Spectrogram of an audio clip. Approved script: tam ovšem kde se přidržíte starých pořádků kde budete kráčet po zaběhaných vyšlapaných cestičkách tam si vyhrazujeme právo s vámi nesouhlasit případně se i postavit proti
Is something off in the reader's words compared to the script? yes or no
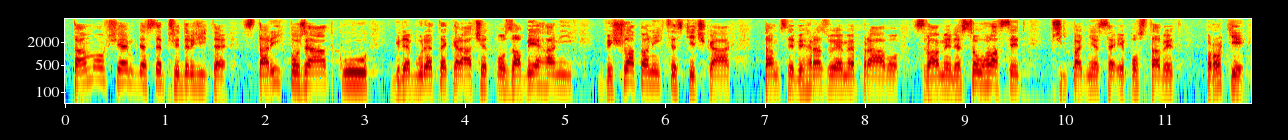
no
